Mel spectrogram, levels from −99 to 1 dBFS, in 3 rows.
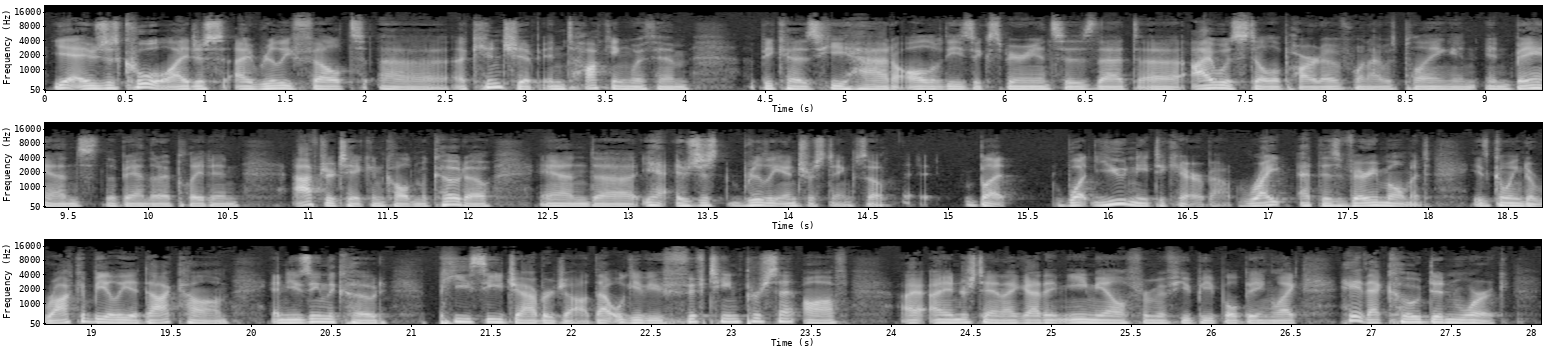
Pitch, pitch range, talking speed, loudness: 105 Hz, 95-120 Hz, 220 wpm, -18 LUFS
